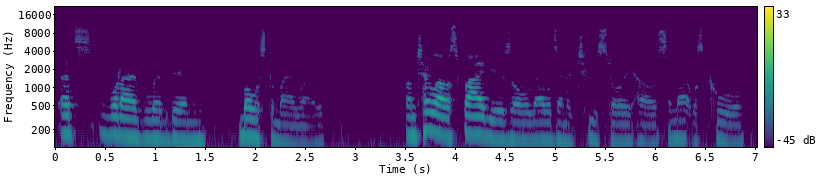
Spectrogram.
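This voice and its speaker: This podcast co-host is a young Wisconsin man whose casual talk wanders and is full of laughter. He speaks at a moderate pace in a mid-range voice with fairly even intonation, over a slight hiss or hum.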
